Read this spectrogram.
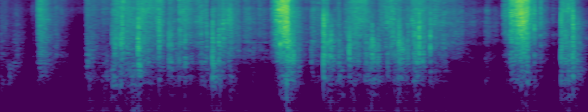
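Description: A knife blade scrapes across stiff paper.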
